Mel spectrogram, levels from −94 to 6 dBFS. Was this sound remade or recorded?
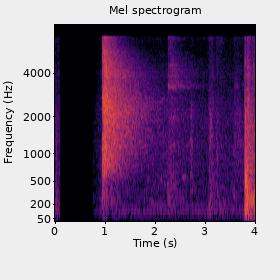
remade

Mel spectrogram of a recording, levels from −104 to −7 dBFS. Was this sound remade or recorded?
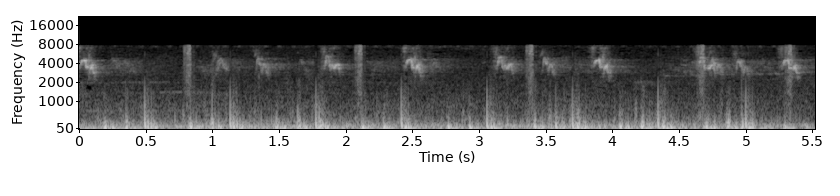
remade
